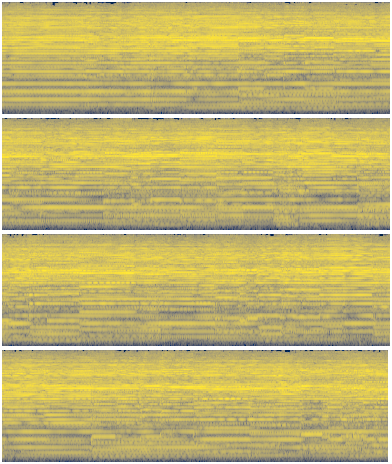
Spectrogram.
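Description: A Calabrian zampogna (Italian bagpipe) playing a melody on its two chanters over steady, unbroken drones.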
